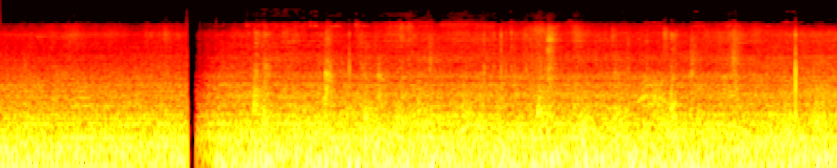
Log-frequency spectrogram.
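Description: Steady low rumble of a train heard from inside an air-conditioned double-decker coach, with a few faint clicks. The sound cuts out for a moment about two seconds in.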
